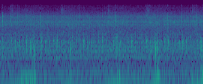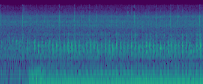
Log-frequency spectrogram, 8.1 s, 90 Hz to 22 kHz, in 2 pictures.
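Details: 2010 Citroen C4 Picasso I 1.6 THP 150 turbo petrol (EP6DT): steady light knock about three per second at idle, then revved and held; engine knocking, source not pinned down.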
